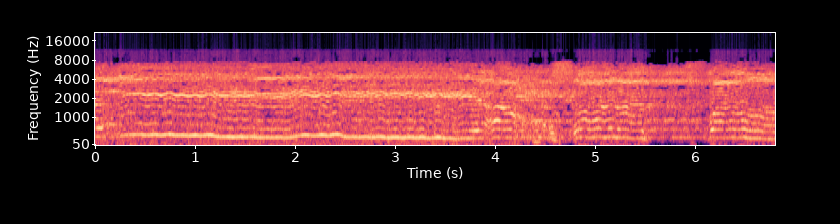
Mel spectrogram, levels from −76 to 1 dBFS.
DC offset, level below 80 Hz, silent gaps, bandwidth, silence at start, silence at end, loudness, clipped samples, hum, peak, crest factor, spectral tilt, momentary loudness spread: under 0.1%; -32 dBFS; none; 12 kHz; 0 s; 0 s; -3 LUFS; 2%; none; 0 dBFS; 6 dB; -1 dB/octave; 2 LU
